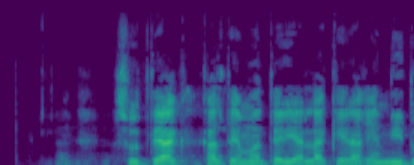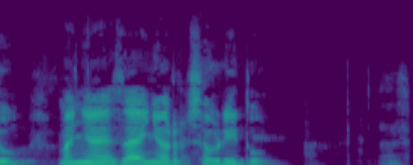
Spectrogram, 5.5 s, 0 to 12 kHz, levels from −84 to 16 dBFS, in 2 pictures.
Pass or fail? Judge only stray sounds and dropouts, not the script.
pass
